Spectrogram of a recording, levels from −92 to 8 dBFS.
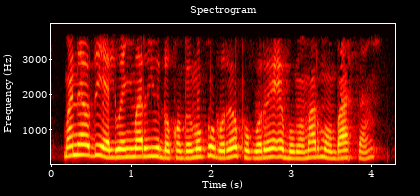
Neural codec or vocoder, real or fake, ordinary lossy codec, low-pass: codec, 16 kHz, 16 kbps, FunCodec, trained on Chinese and English, 50 frames a second; fake; AAC, 24 kbps; 3.6 kHz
